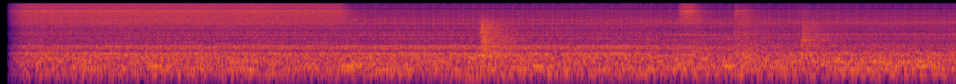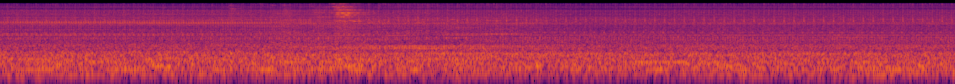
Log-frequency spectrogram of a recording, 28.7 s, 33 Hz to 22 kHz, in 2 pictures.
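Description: Hyundai ix35 2.0-litre GDi direct-injection four-cylinder petrol engine idling steadily. It is louder and hissier for the first five seconds, then settles. A few short clicks come over it.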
